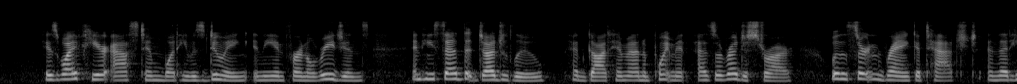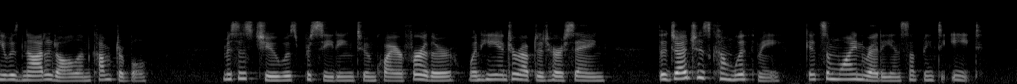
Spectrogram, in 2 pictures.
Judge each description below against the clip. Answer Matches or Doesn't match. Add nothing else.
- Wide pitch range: Doesn't match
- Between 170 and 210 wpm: Matches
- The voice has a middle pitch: Doesn't match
